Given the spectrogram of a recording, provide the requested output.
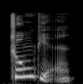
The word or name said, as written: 终点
